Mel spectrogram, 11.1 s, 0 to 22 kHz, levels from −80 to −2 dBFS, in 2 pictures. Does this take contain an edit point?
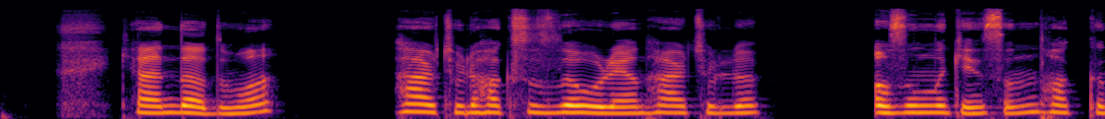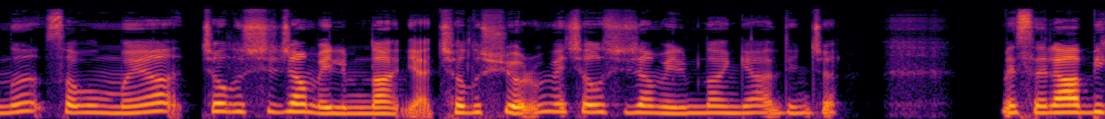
no; 0 cuts

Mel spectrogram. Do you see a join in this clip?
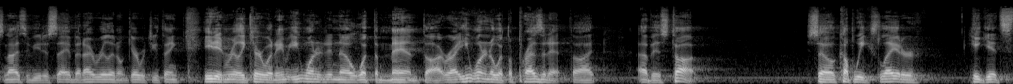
yes; 2 cuts; at 6.2 s, 8.5 s

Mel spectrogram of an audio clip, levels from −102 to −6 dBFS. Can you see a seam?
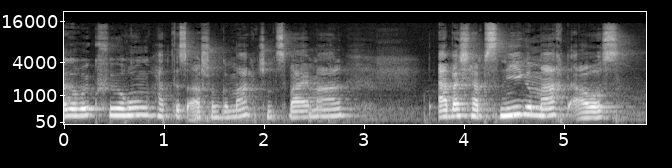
no; 0 cuts

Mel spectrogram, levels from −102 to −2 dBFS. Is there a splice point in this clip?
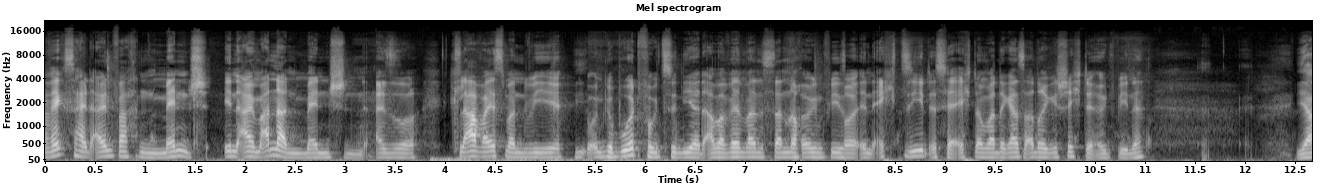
yes; 4 cuts; at 1.6 s, 5.4 s, 7.6 s, 8.0 s

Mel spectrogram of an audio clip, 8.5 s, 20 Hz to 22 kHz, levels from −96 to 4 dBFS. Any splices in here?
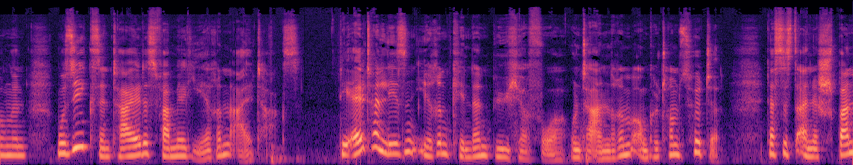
no; 0 cuts

